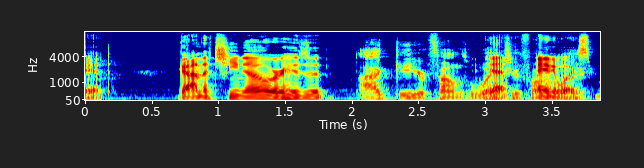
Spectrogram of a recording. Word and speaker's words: Giacchino: Michael Giacchino. Is that him? Yeah, that's Oh. That's how you see right here, Gabby. That's how you say it. Giacchino, or is it?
